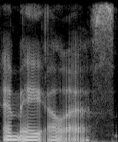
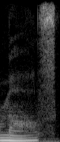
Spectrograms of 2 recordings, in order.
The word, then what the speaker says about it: MALS: i love you today we're talking curps and malls c-r-p-s and m-a-l-s at least the second one has something that you can pronounce but curps is a little odd to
